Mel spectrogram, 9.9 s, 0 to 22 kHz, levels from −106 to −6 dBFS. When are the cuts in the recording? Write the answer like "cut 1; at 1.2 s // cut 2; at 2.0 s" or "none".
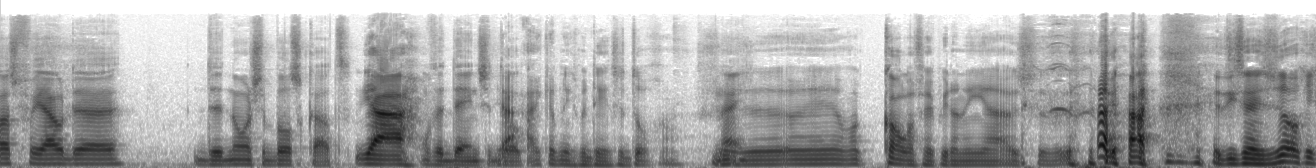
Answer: none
